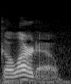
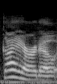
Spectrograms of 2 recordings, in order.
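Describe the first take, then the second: First: The word is said with Italian sounds. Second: The word is said with Spanish sounds. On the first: The name is treated as Italian. The speaker calls it wrong. "not the Italian Gallardo" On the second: The name comes from a Spanish bull breed. The speaker calls it right. "which is why it's Gallardo"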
